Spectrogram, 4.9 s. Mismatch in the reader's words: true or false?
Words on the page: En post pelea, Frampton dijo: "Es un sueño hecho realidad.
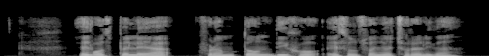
false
